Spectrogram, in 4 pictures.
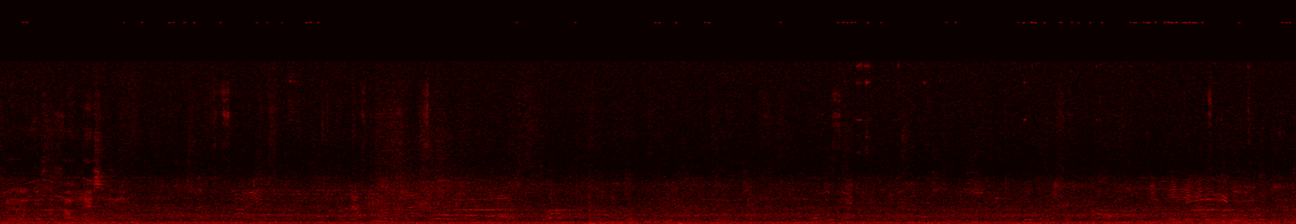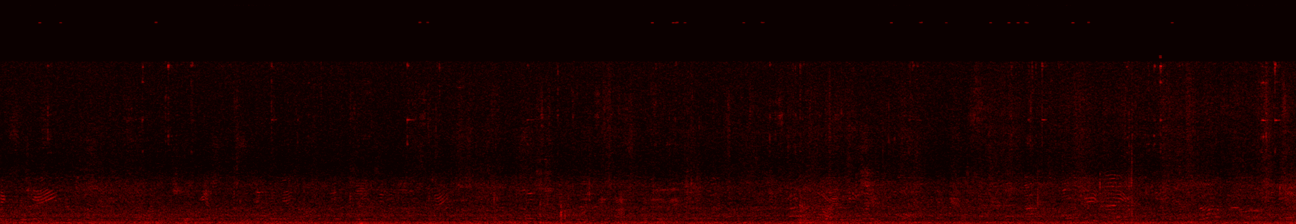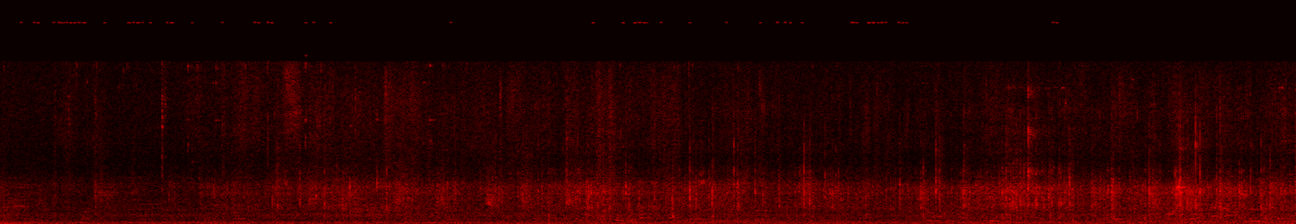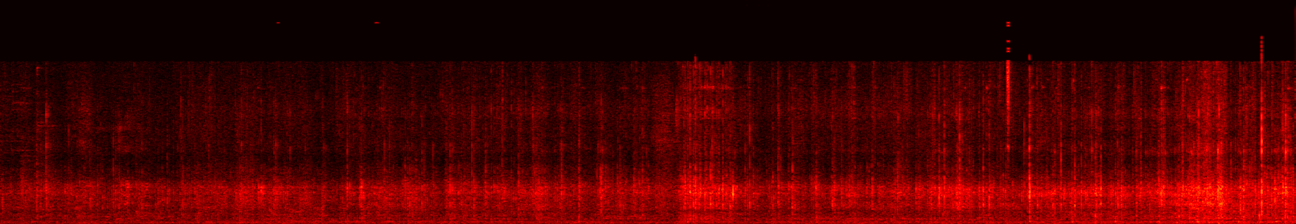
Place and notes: Jaffa St. Jerusalem
Tram station
Recoded by Hila Bar-Haim
מחוז ירושלים, ישראל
